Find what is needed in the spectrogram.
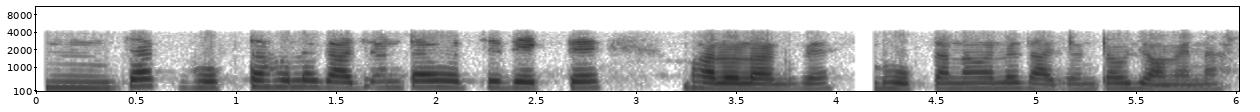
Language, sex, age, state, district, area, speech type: Bengali, female, 18-30, West Bengal, Paschim Medinipur, rural, conversation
